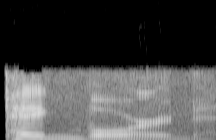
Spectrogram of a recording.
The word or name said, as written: Peg-Board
